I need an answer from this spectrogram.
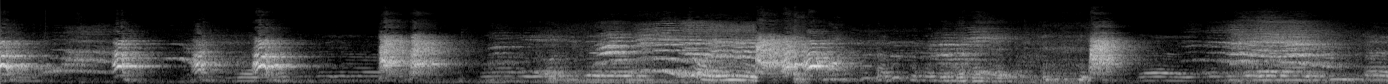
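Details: Jealous Siberian Husky vocalizing: a run of harmonic, bending whines and yowls, some short and rising, others drawn out and wavering, with people's voices mixed in.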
